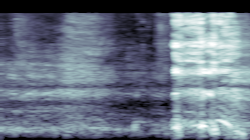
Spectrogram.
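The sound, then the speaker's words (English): After a stretch of quiet room tone, a sick person's sudden, harsh, loud cough bursts out near the end, with a rough, voiced rasp trailing through the final moments. “It's not just like my lungs going, this is bad, but it's my head thinking, I'm sick and I'm coughing, I can't take this anymore.”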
